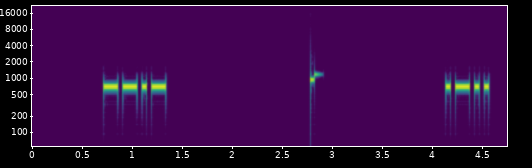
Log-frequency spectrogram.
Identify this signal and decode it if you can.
Morse code, heard as a keyed tone, about 25 wpm, 700 Hz. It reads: Q L
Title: Single Letters - Phonetic Pronunciation 25wpm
